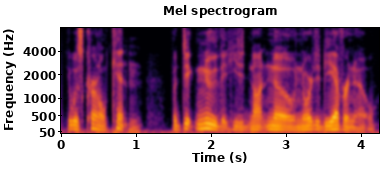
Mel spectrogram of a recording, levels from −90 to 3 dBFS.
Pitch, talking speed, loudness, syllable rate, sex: 105 Hz, 240 wpm, -18 LUFS, 5.8 syllables/s, male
